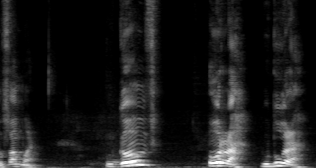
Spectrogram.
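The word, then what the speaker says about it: גבורה: Gevurah. Gevurah. Wee, fun one to pronounce. You have the gimmel, you have the sheva, you have the bet without any dagesh lene, so it's a v sound.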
